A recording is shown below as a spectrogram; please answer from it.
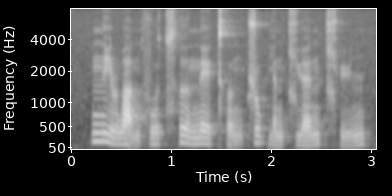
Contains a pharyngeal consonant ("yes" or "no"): no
